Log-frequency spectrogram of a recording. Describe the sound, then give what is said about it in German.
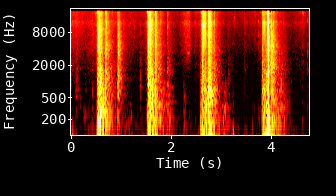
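Very densely woven Flemish linen, a heavy sailcloth-inspired fabric used for sewing mattresses, handled in four firm, evenly spaced snaps or flaps, each a loud whooshing thump with a crisp rustle that quickly fades. No one speaks. “Und das Besondere daran ist, wir können jetzt natürlich den Stoff nicht zeigen, aber der hat einen unglaublich tollen Klang.”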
